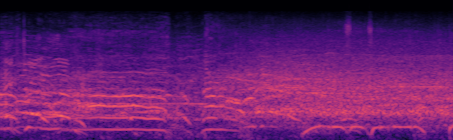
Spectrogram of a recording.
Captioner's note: crowd cheering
